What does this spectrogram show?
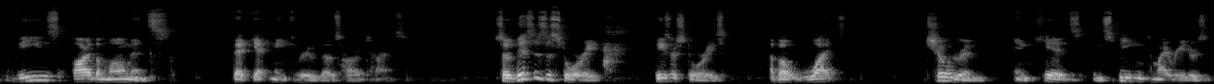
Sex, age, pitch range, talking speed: male, 40-59, 105-150 Hz, 145 wpm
